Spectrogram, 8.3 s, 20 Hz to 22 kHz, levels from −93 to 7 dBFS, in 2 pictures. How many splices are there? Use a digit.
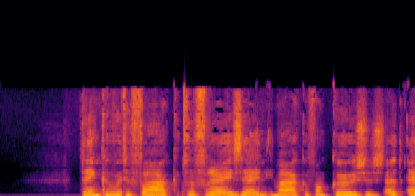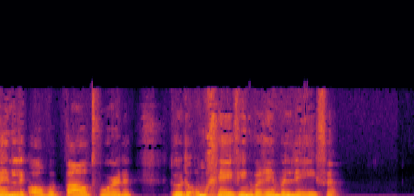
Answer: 5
